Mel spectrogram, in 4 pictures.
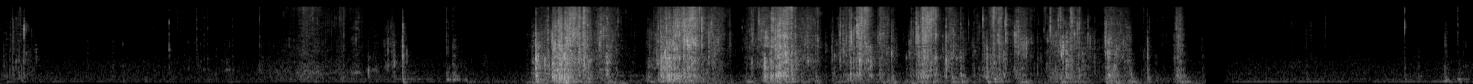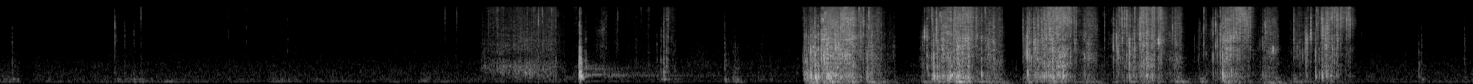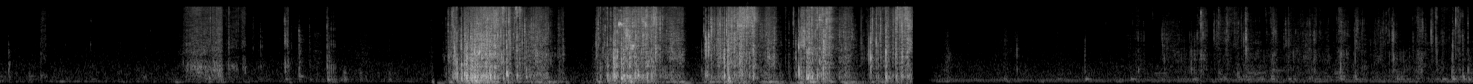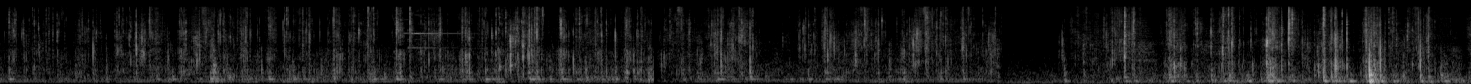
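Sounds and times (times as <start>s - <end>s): slime squished by hand crackling: 5.3s - 12.0s, 22.8s - 28.3s, 33.9s - 38.6s.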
